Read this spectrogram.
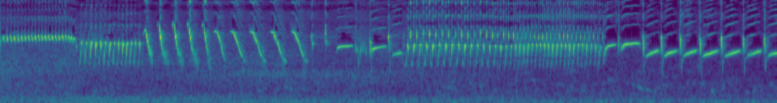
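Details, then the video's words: Canary singing beneath wisteria blossoms in Nara Park, Japan: varied phrases of steady high trills, runs of descending whistled sweeps, a buzzy pulsed rattle, and a closing series of quick downward notes. "Singing voice of 🐤Canary"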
